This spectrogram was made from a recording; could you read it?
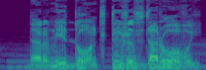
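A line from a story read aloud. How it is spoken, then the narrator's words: Hiss. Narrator (Russian): прошипел лекарь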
